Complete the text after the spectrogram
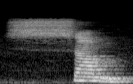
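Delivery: सम said slowly with a drawn-out opening s; teacher sounding out सम; word read out. Shown as a demonstration. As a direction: stretch the hiss at the start of सम. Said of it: "पढ़ते हैं".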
